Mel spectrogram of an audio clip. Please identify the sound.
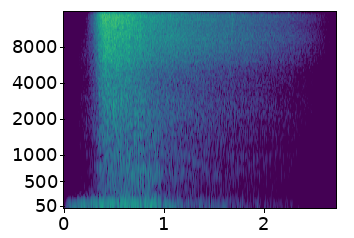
Skyrim Heal Start
Made for "Skyrim IRL" from Cyberkineticfilms. This is the start "sizzle" of the healing sound from Skyrim. Mixed from other sounds, it closely resembles the sound of the spell in the Game
spell, magic, scrolls, dragon, IRL, mage, elder, dovah, skyrim, dovahkiin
